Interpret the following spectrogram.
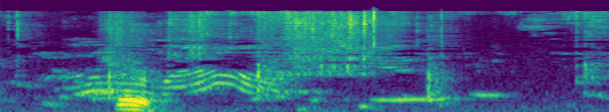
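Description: Indistinct voices of people talking nearby, with one loud voice about half a second in.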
